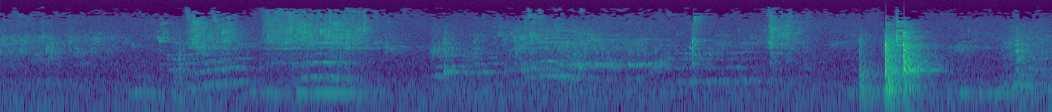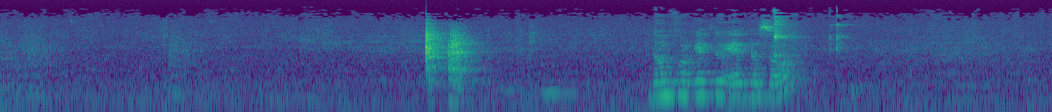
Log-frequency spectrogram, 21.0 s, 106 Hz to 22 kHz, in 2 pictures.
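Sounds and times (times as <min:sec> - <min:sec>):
water pouring into cup: 0:00.0 - 0:04.0, 0:04.9 - 0:08.1
water pouring into metal pot: 0:00.0 - 0:04.0.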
